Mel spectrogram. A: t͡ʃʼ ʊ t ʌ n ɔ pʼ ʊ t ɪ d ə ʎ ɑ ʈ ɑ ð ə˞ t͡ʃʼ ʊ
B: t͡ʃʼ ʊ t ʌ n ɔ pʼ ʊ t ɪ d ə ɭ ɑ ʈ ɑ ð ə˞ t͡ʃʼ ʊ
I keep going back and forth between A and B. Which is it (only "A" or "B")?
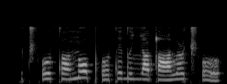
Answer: A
